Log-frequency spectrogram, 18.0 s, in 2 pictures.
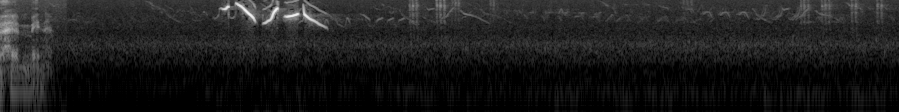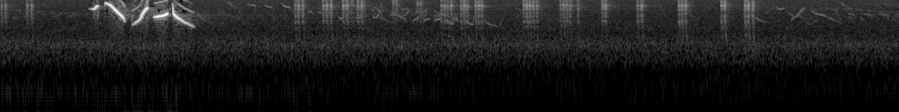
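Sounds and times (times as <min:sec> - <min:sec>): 
speech: 0:00.0 - 0:00.6
Common Rosefinch singing: 0:01.5 - 0:17.9.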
